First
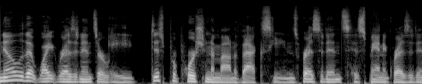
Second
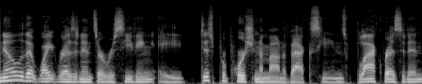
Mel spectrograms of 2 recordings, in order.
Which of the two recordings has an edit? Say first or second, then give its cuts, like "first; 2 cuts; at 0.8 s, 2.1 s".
first; 2 cuts; at 1.1 s, 3.0 s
